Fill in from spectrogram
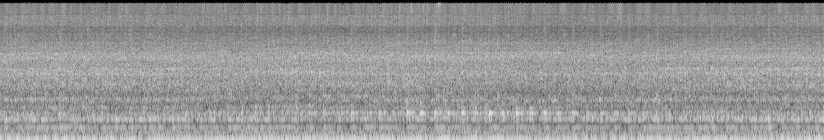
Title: What's that knocking noise?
